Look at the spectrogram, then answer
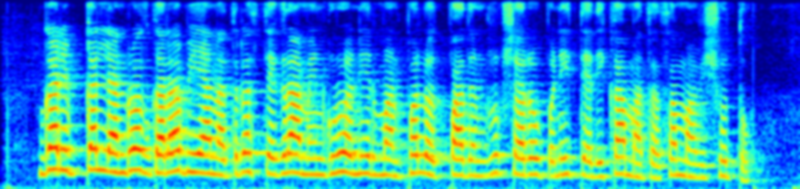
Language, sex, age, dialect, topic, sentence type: Marathi, female, 25-30, Northern Konkan, banking, statement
